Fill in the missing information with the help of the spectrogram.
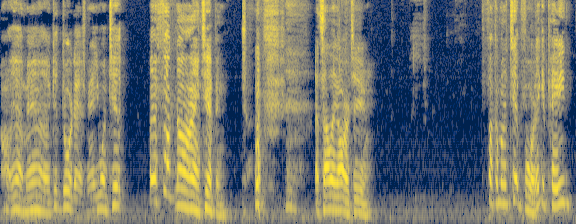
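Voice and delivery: lightly voiced twitchy addict, drawn out; tweaker voice. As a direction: play a strung-out tweaker, slow and slurred. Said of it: "Do your tweaker voice".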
